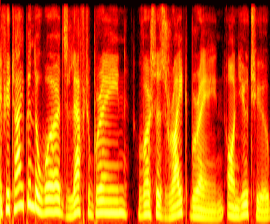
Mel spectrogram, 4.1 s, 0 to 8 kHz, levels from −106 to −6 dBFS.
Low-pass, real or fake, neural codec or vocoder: 7.2 kHz; fake; vocoder, 44.1 kHz, 128 mel bands every 512 samples, BigVGAN v2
